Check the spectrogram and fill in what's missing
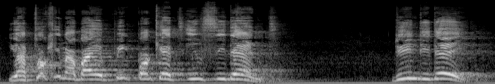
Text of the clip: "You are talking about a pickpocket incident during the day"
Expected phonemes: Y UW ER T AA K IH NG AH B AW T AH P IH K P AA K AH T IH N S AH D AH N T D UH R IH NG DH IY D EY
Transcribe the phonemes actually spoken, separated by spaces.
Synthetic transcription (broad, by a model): Y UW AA T AA K IH NG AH B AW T AH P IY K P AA K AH T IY N S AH D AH N T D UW IH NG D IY D EY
